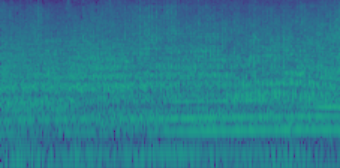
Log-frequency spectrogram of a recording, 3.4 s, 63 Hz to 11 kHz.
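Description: A helicopter in the video game 50 Cent: Blood on the Sand gives off a loud, continuous rotor and engine drone with steady tonal bands, unbroken from start to finish.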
